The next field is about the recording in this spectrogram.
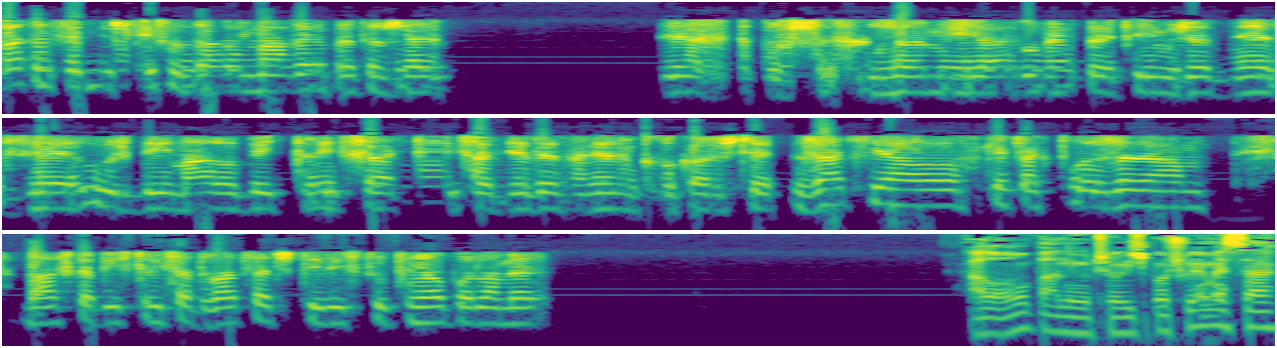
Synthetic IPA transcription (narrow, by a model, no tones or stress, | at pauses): pat̪ɔsɛd̪mit͡ʃkisuzaujmaʋɛːpɾɛt̪ɔʒɛ | jat̪ɔsʋɛlmiːaɾɡumɛnt̪̚pɾɛt̪ːiːmʒɛd̪ɲɛzjɛuʒbimalɔbict̪ɾit͡sac̚t̪ɾit͡saɟjɛd̪ɛnaɲɛʋɪɛmkʰɔlkɔɛʃcɛzacɪalkɛc̚t̪ak̚pɔzɛɾaːmbaːskabist̪ɾit͡sad̪ʋat͡sːacʃt̪iɾist̪upɲɔʊpɔd̪ʎamɲa | halɔpaːnjut͡ʃɔʋit͡ʃpɔt͡ʃuːjɛmɛsa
